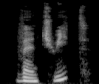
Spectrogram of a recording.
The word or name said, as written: vingt huit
